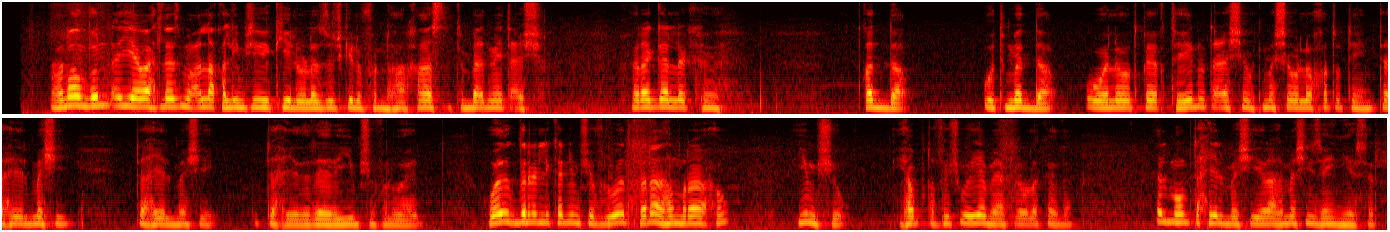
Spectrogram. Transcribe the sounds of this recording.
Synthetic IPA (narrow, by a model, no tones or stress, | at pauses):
ʔænænðˤonːʔəjːæwaħəd̪læzəmʕalʔɑqɑljəmʃikʰiluwlːæzuʒkilufinːhɑɾˤxɑsˤːɑt̪nbaʕd̪mæjət̪ʕaʃːḁ | ɾˤɑɡælːək | t̪qɑd̪ːa | wət̪mæd̪ːa | wəlːæwd̪qiqt̪ʰinwt̪ʕaʃawət̪mæʃːæwəlːæwxɑt̪ˤːt̪int̪aħəjːælmæʃi | wt̪aħjælmæʃi | wt̪aħjædɾɑɾijəmʃufilwæd̪̚ | whæd̪ək̚d̪ɑɾˤɑlːikænjəmʃufilwæd̪xɾˤɑhʊmɾˤɑħu | jəmʃu | jhɑbt̪ˤufiʃwæjːæmæklwəlːækæd̪æ | əlmʊhəmt̪aħjælmæʃiɾˤɑhlmæʃizæjənjæsəɾ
